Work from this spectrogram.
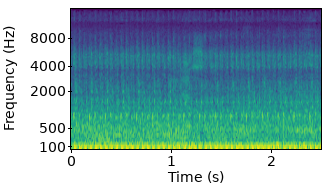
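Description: A vehicle engine idles with a steady low throbbing pulse while being shifted into third gear during farm chores, loud and continuous throughout, with no voices.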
